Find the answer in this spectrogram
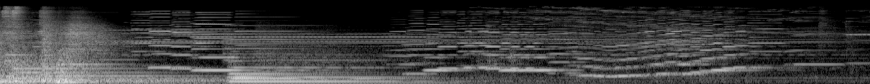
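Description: Indoor percussion ensemble playing on marimbas, vibraphones and cymbals. A loud accented hit with a cymbal wash comes in the first second, then held chords over a low bass, then a slow sustained melodic line that dips and rises again.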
